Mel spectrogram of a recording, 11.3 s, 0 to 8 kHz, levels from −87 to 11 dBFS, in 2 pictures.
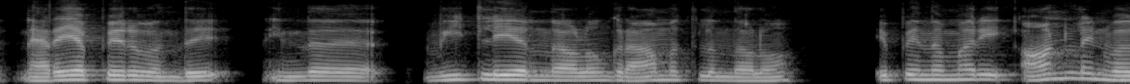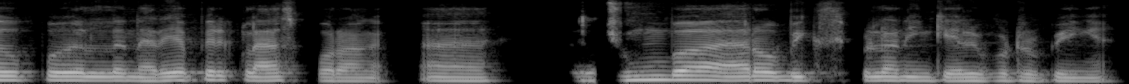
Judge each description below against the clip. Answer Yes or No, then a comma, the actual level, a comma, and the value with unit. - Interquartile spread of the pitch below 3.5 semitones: Yes, average, 2.9 semitones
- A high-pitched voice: No, medium, 140 Hz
